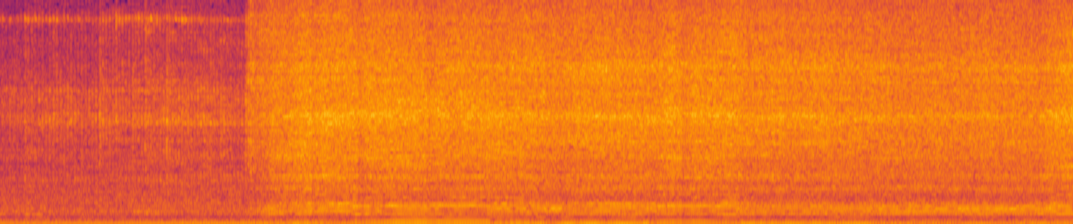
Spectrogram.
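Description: A chainsaw revs up about two seconds in and cuts into the trunk of a large ash tree, making the felling cut behind the face notch; its pitch dips and recovers several times as the chain bogs down in the wood. A steady engine hum runs beneath it before the cut starts.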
